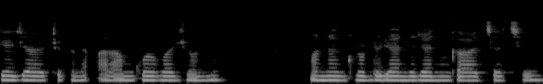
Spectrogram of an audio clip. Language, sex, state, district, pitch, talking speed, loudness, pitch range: Bengali, female, West Bengal, Malda, 195 Hz, 120 wpm, -32 LUFS, 190-195 Hz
